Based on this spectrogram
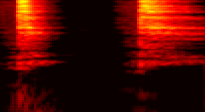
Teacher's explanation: So way back with plosives, we had this alveolar closure, the apex of the tongue closing off the flow of air. And that's the stop portion of a stop plosive.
